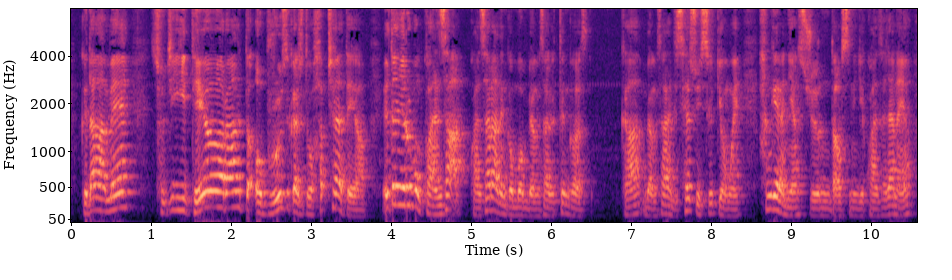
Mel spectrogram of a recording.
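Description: A man's voice: mid-range voice, a bit bright, roomy sound. A Korean man teaching an English expression on a podcast, drilling phrases for listeners to repeat.

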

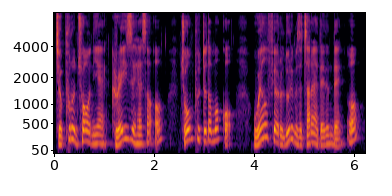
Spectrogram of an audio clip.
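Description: A man's voice: fairly high pitch, animated, normal speed, mellow, slightly rough, pitched above the performer's own voice. A man voicing a mournful young man who laments theatrically and wails over cattle. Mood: lamenting.

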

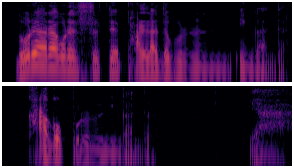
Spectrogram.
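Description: A man who is a professor and speech coach gives a lively, teasing talk full of rhetorical questions and puns. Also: lowish voice, vocal fry, dry recording, clean studio sound. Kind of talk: lively talk-show lecture.

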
